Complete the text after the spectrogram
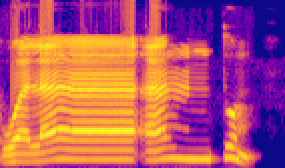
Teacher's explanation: Di sini ada non mati ketemu dengan ta. Ini hukum bacaan adalah ikhfa, maka dibaca dengan dengung.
